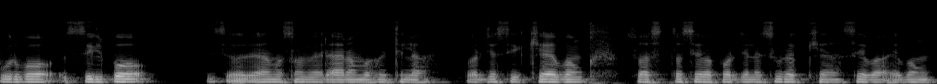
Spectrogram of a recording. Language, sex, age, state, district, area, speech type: Odia, male, 30-45, Odisha, Nuapada, urban, spontaneous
